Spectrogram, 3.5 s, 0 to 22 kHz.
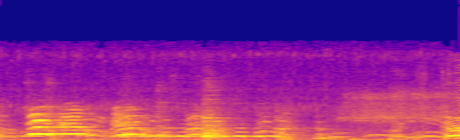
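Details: Dogs waiting for their gruel in a kitchen at dinner time, January 20th, 2017. High whines slide and waver, then fade into softer whimpers. A person's voice calls out dinner time, with music playing.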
